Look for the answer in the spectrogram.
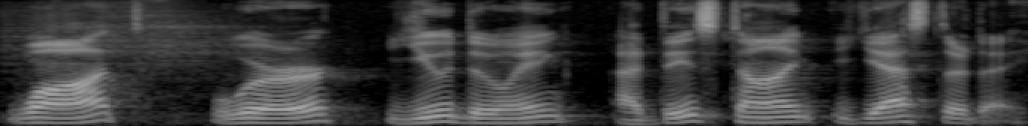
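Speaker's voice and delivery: drawn out word by word; very slow drill. Shown as a demonstration. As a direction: go very slowly for home practice. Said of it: "repetir muy despacito".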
